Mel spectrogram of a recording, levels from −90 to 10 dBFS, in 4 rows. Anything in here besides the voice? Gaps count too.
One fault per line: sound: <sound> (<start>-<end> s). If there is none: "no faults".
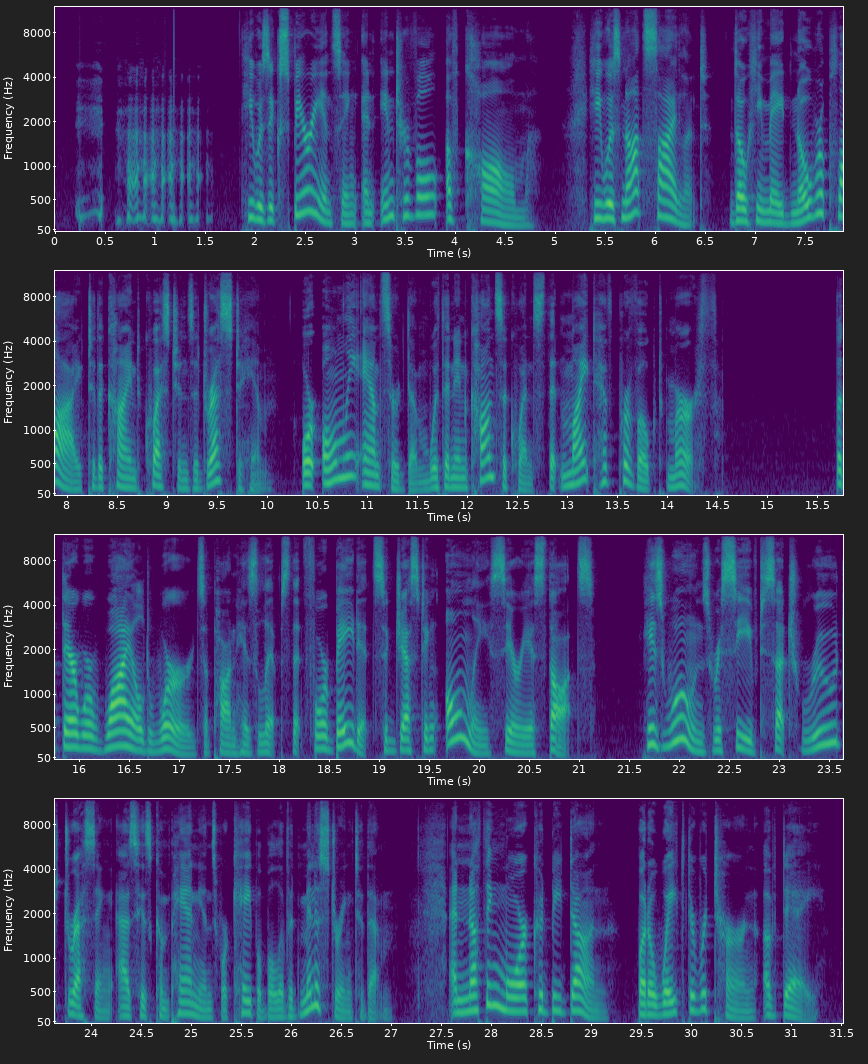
sound: laugh (0.2-1.6 s)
